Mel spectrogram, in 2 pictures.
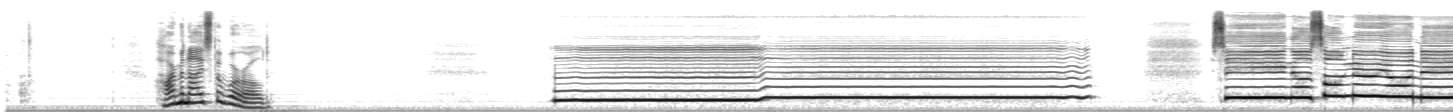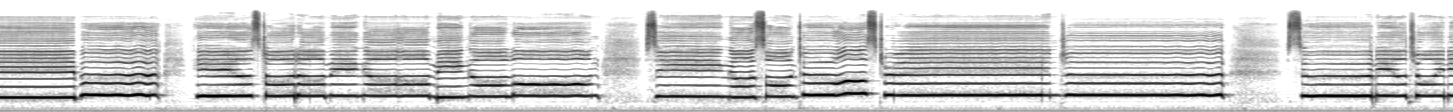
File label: Harmonize tenor alone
